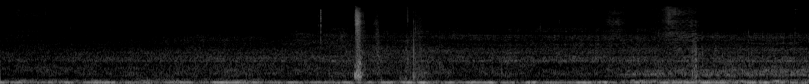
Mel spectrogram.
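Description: Low, steady rumble with a few faint clicks and rustles: handling and wind noise on a phone microphone carried on a walk.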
